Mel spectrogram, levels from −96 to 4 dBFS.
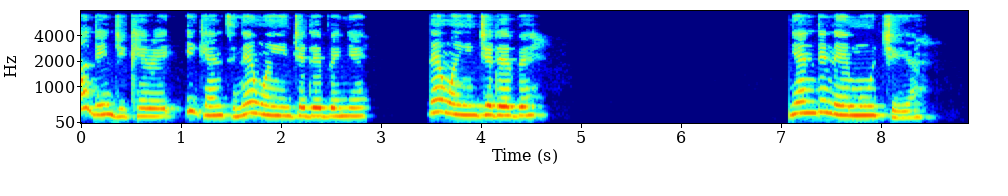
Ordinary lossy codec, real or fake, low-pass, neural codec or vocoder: none; real; 7.2 kHz; none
